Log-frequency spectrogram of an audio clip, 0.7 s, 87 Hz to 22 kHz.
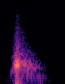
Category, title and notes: Sound effects > Natural elements and explosions
Stick - Whoosh 7 (Soft)
SFX, NT5, fast, one-shot, whosh, stick, swinging, Transition, tascam, Rode, whoosh, Woosh, oneshot, FR-AV2, Swing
